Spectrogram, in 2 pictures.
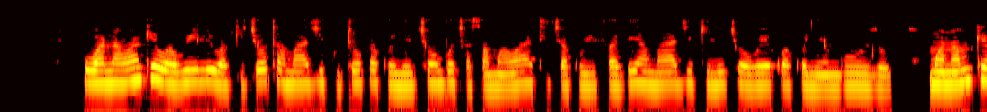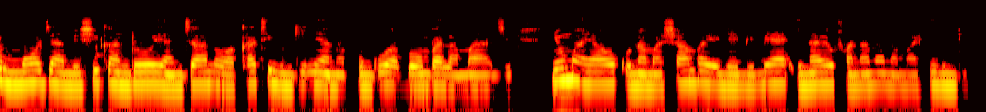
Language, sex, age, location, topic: Swahili, female, 25-35, Kisii, health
